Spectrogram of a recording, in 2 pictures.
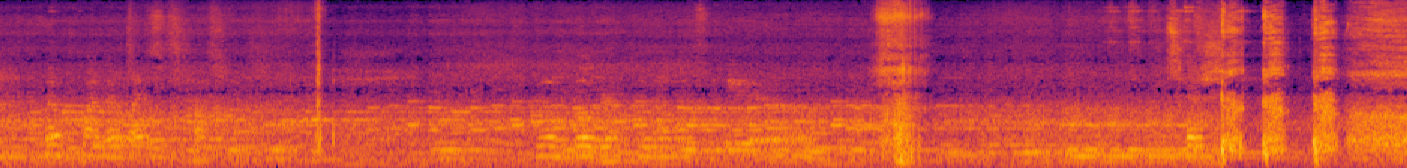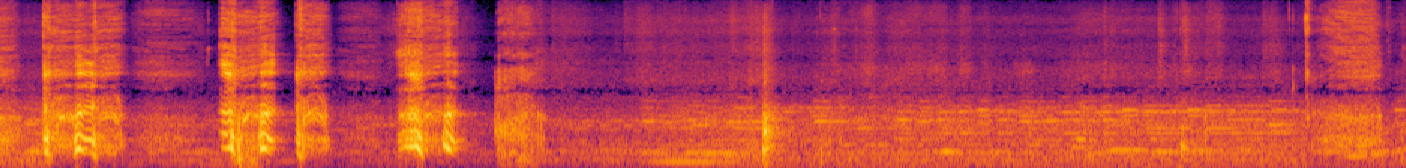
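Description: A burst of several rough coughs over background music and voices.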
